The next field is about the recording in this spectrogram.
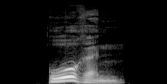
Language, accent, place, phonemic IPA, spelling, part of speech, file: German, Germany, Berlin, /ˈoːrən/, Ohren, noun, De-Ohren2.ogg
- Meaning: plural of Ohr (“ears”)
